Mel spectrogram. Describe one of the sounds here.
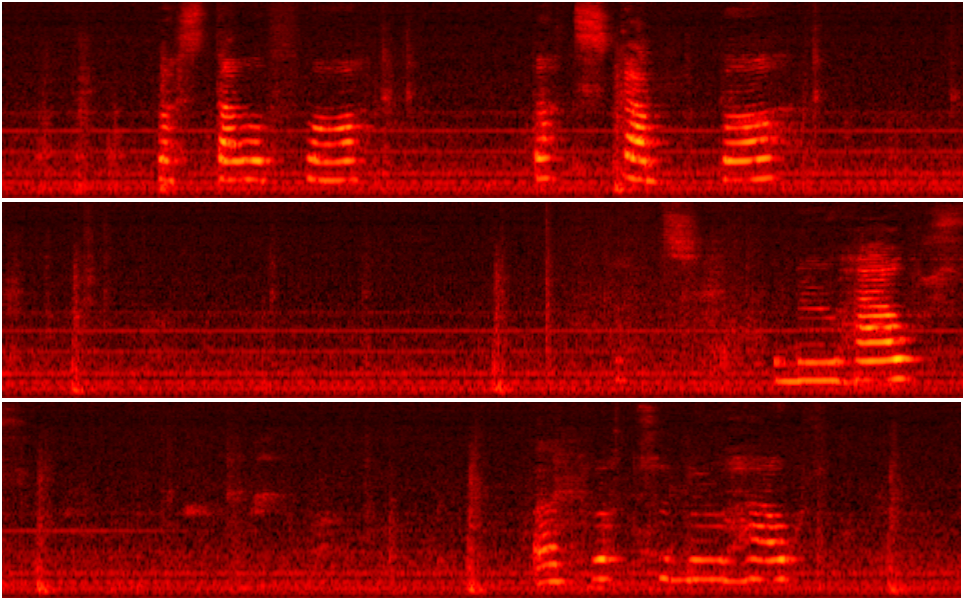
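A small child talks into a phone in a high voice, in short bursts.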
